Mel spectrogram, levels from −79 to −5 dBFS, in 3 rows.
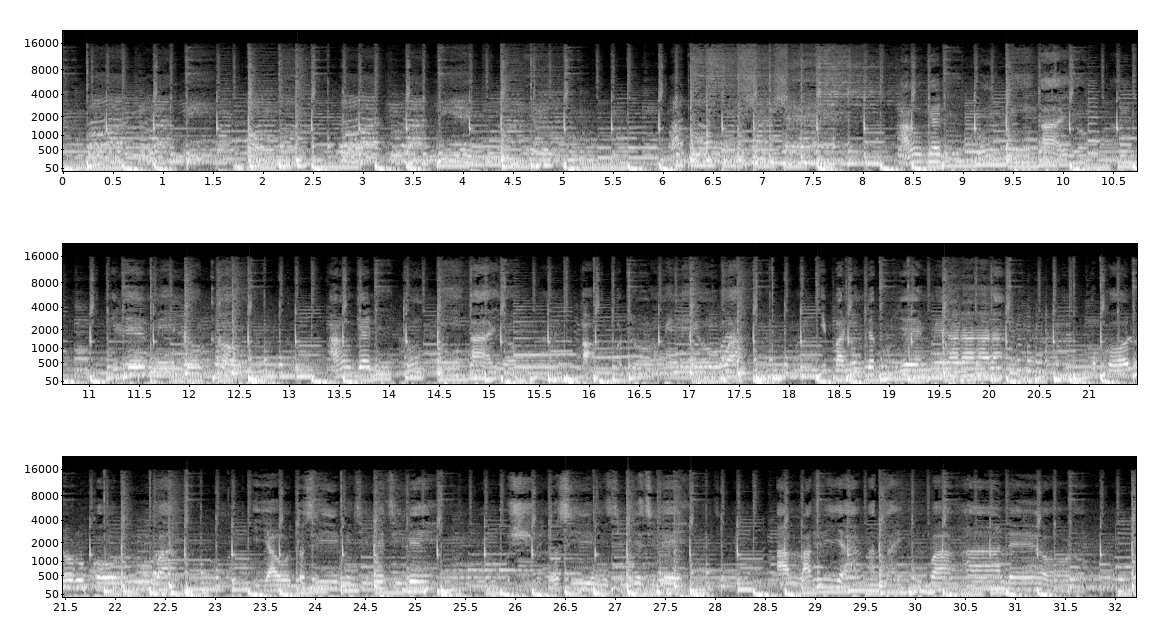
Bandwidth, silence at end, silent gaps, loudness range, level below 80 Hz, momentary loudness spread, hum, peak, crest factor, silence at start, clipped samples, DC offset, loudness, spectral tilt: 16.5 kHz; 0 s; none; 2 LU; -18 dBFS; 5 LU; none; 0 dBFS; 12 dB; 0 s; 0.1%; under 0.1%; -13 LUFS; -6.5 dB/octave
